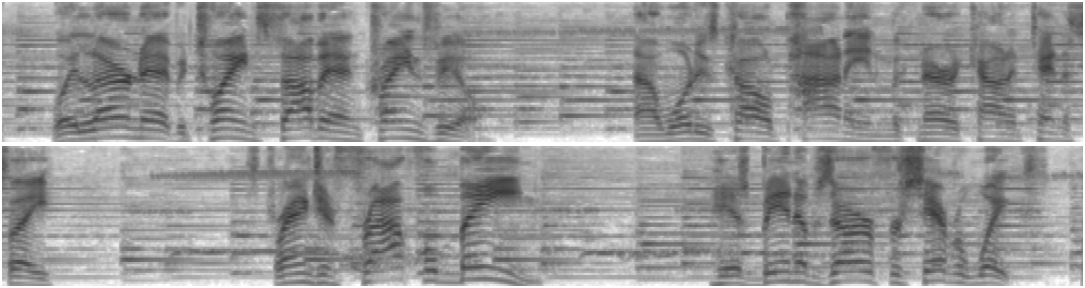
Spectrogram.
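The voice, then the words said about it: Stereotypical hillbilly accent. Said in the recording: “I will read this in a stereotypical hillbilly accent”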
